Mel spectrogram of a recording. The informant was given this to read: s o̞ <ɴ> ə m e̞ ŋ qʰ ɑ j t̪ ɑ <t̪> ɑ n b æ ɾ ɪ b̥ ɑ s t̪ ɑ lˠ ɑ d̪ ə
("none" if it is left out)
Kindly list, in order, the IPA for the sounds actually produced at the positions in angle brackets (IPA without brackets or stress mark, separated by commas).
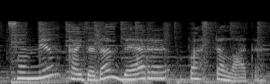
n, d̪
